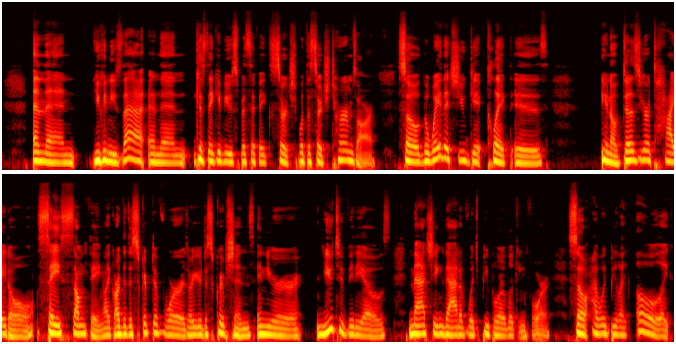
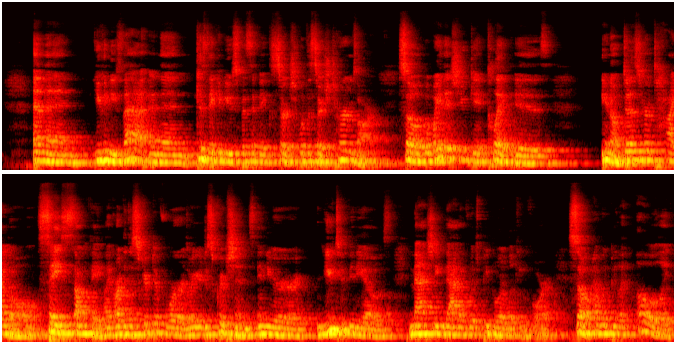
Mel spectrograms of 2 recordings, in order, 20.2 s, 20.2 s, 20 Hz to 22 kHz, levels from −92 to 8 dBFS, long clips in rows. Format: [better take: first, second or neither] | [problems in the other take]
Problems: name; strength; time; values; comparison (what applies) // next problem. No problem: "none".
first | off-mic speech; far // room echo; noticeable; dies away in 0.7 s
